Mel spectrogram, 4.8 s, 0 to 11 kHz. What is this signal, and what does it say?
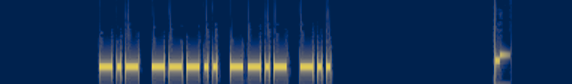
Morse code, heard as a keyed tone, about 31 wpm, 700 Hz. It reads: K8QD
